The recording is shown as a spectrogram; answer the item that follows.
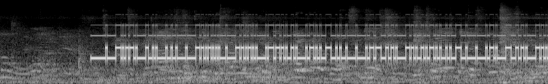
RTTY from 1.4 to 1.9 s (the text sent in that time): CQ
